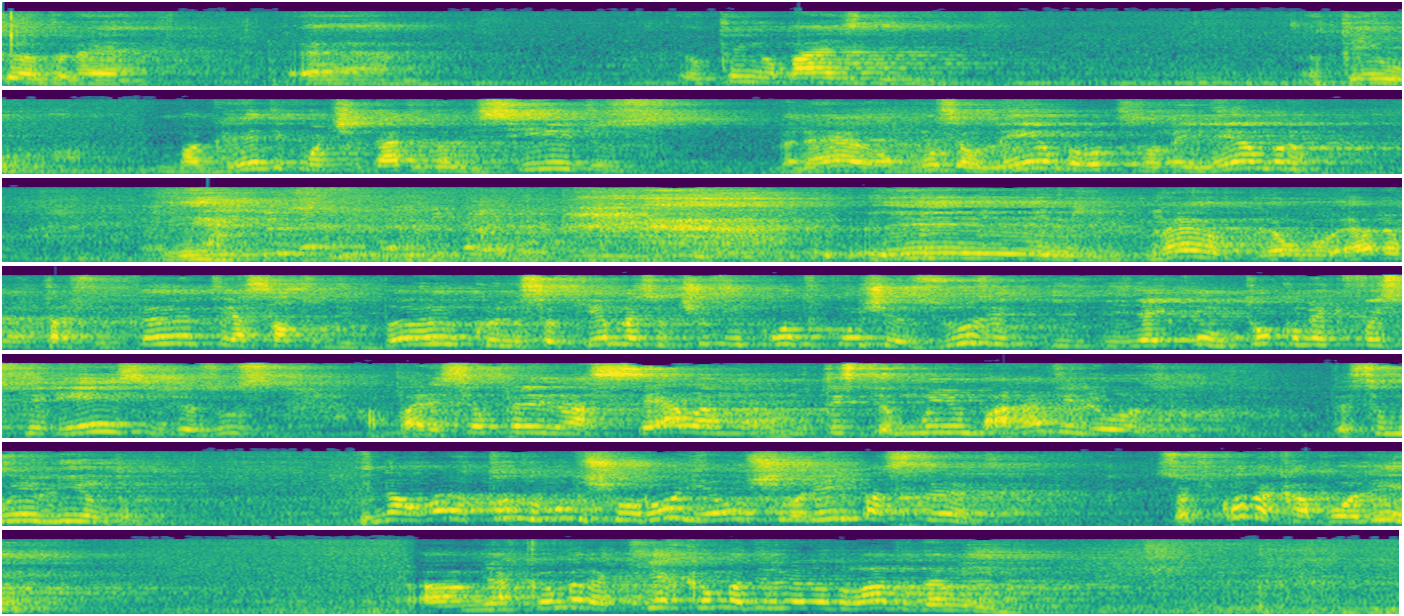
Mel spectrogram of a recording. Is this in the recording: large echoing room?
yes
